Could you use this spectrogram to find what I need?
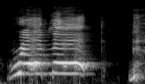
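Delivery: very high, loud parting shout; taunting shout out the car window; shouted insult. Retold or imitated. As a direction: yell it out the window while driving off. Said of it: "And I drove off and I said".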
